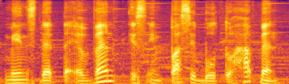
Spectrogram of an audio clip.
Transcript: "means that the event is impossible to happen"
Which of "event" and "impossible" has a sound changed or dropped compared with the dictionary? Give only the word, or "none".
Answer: none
